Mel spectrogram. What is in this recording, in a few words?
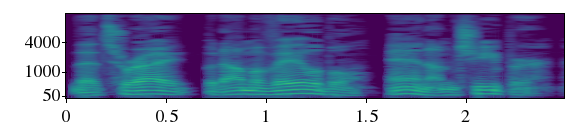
male adult gambler asks; FNV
